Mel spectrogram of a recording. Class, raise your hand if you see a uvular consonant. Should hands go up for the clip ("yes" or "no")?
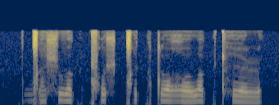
yes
